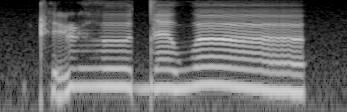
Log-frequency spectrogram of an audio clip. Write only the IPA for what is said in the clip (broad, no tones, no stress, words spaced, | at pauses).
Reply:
ʈʰḭɭɦɵ dɛwœː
